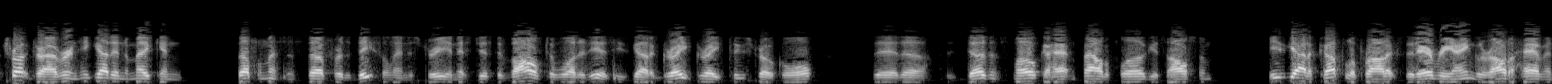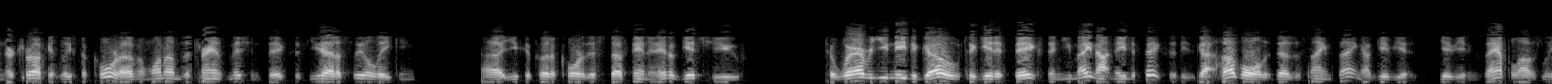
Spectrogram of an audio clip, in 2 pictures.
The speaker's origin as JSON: {"language": "English", "region": "Florida", "country": "United States", "said": "I'm from Florida, and when you fish over 4 foot deep down there, you're in some deep, deep water."}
